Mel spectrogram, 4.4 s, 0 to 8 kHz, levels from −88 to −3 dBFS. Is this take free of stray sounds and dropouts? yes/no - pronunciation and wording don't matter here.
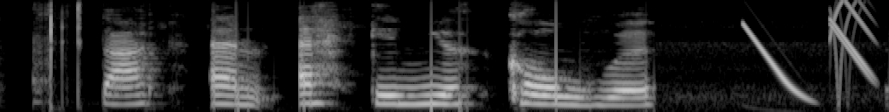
no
